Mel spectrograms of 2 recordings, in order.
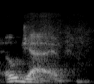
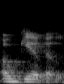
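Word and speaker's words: ogive: has a cool name it's called an O Jive you know anything with the word jive and it's got to be cool it's spelled with a G though oh give what it looks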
